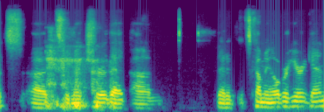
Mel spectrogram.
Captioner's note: laughs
